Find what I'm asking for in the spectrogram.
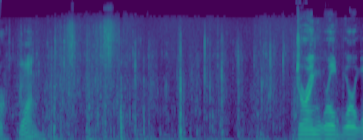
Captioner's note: footsteps echoing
